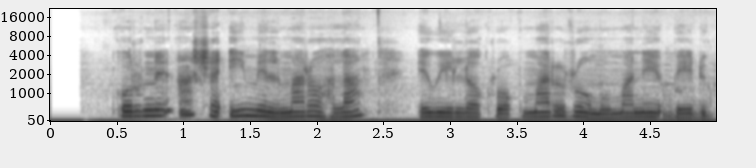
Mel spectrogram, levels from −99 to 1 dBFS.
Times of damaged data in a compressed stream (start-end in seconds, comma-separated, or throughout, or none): 4.59-4.62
